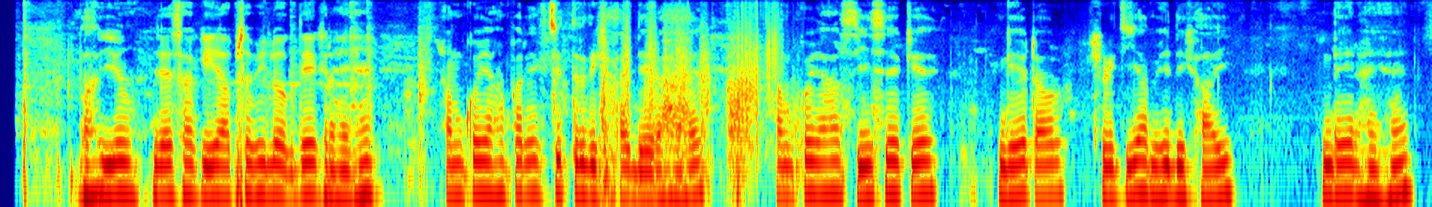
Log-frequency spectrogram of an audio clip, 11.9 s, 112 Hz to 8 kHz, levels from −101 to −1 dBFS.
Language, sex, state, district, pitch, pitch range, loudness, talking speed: Hindi, male, Uttar Pradesh, Hamirpur, 135 Hz, 130-140 Hz, -15 LUFS, 150 wpm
